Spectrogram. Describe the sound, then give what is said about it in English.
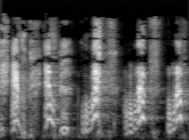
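A person imitates a puppy's yappy barks, five short, high, bright yips in a quick, even rhythm, fairly loud, with no other voices. “Oh, that's because you're a puppy.”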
